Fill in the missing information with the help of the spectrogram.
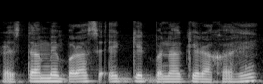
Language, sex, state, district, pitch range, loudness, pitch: Hindi, male, Arunachal Pradesh, Papum Pare, 125-140 Hz, -17 LUFS, 135 Hz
